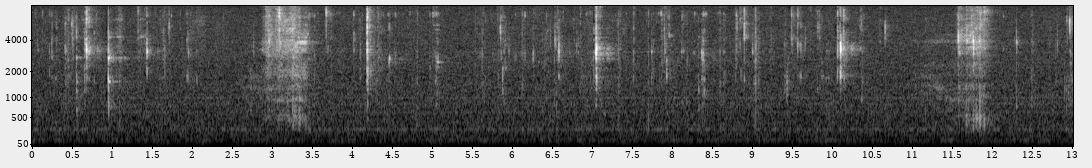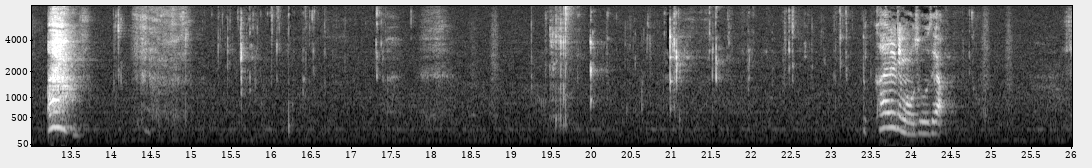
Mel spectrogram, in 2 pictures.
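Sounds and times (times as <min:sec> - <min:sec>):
close chewing: 0:00.0 - 0:02.2, 0:02.8 - 0:10.8, 0:15.0 - 0:17.5, 0:19.3 - 0:23.4, 0:24.6 - 0:25.4
breaths: 0:17.4 - 0:18.5.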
